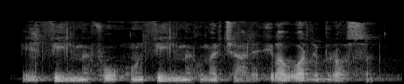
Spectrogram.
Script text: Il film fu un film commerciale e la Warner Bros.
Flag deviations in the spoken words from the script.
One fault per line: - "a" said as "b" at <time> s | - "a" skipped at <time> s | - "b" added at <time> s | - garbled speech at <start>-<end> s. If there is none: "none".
none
